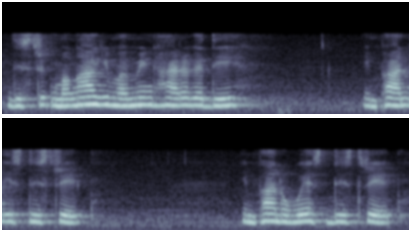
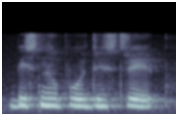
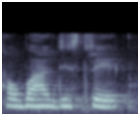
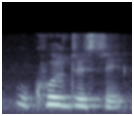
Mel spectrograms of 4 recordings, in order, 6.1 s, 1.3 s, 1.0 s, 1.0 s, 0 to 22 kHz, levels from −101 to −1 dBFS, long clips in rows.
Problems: none marked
